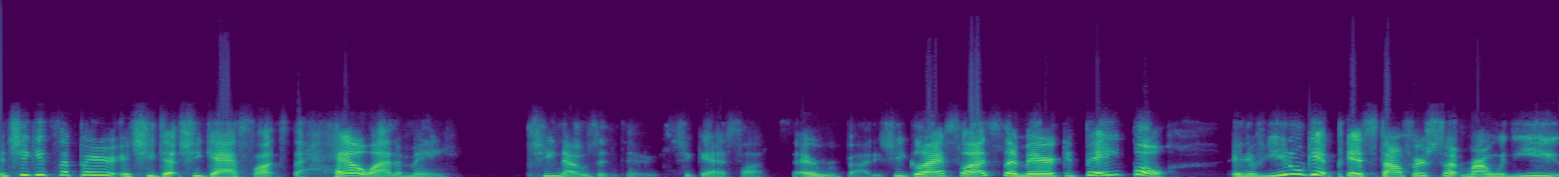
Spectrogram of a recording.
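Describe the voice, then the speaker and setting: An angry woman with a Southern US accent speaks at a moderate pace and a high pitch, her voice swinging very widely in pitch and sharply in loudness. The sound is dry and close with no echo, over a quiet background. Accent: Southern country twang. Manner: angry, indignant.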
